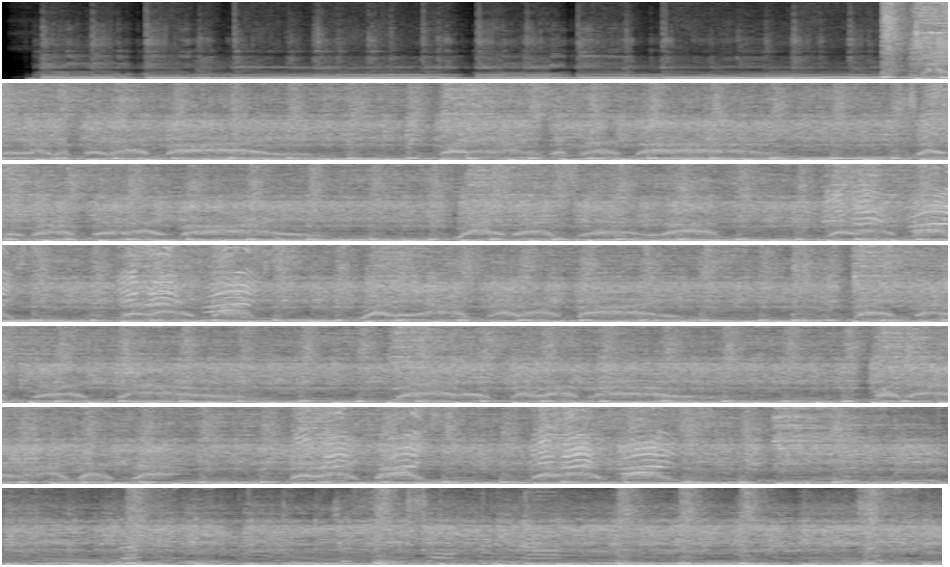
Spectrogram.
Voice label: Female voice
